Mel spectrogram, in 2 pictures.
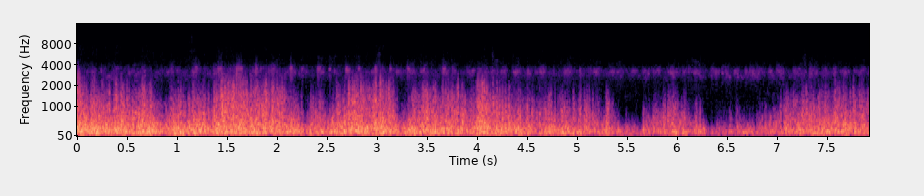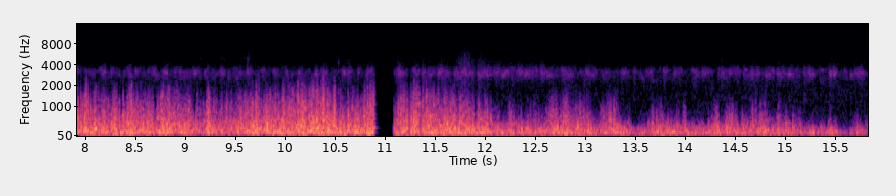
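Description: Strong wind buffets a microphone outdoors after rain, a loud, continuous low roar that surges and dips for the whole stretch, broken by one brief dropout near the end.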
